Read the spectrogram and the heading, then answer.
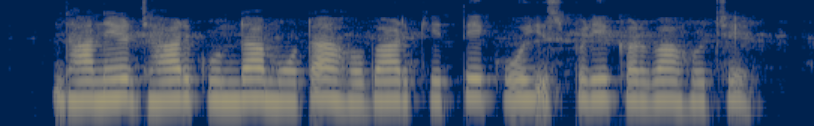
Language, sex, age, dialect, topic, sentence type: Magahi, female, 25-30, Northeastern/Surjapuri, agriculture, question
